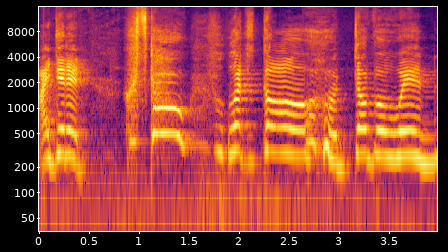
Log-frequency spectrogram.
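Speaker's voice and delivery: thrilled, excited victory yelps, very high. Gamer finally winning a round on stream, excited yelping. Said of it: "She's yelping".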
